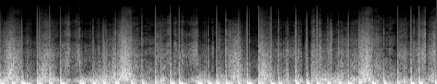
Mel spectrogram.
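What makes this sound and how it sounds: Long nails of one hand tap rapidly on a cream, smooth, hard plastic or laminate lap desk top, a flat board. About 25 quick, loud taps come out as dull, boomy knocks concentrated in the low end, with a tone near 300 Hz and almost no high content. Each tap dies away within a fraction of a second.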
